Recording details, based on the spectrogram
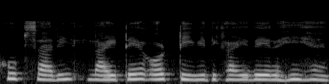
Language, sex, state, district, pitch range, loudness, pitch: Hindi, female, Chhattisgarh, Raigarh, 215-235 Hz, -23 LUFS, 225 Hz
